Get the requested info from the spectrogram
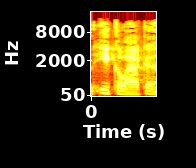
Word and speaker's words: Ekalaka: Ekalaka, and yeah, that's the way it's pronounced, regardless of how it was pronounced on the floor one day, Ekalaka, built a school.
